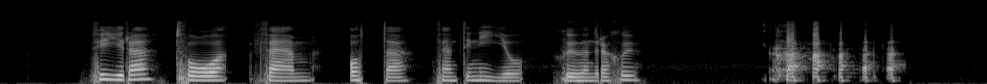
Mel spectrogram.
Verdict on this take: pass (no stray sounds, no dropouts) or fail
fail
